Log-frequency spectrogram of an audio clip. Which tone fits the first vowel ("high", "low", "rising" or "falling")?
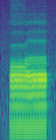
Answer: high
